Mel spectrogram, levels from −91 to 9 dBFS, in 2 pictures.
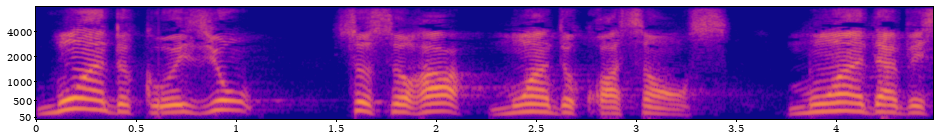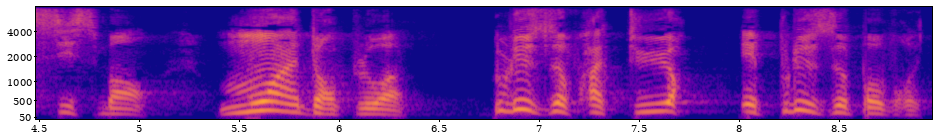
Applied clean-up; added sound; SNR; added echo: neural mask model Resemble Enhance denoiser.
